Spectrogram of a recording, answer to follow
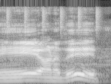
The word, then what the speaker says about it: May: ஆனால் இங்கிலீஷில் நாம் ஏற்கனவே சொன்ன மாதிரி இந்த ஏ சவுண்டானது நெடியில் வராது, ஏக்கப்புறமா ஐன்னு தான் சொல்லுவாங்க. அப்போது இந்த மேயானது மெய் மெய் இந்த மாதிரி தான் ப்ரொனவுன்ஸ் பண்ண வேண்டியிருக்கும்.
